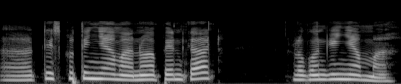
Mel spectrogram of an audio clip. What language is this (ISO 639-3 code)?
sat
